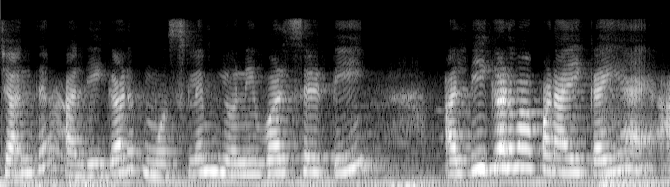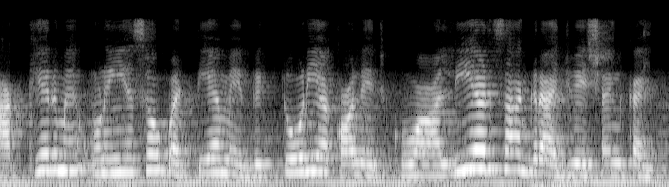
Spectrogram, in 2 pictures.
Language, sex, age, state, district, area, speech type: Sindhi, female, 30-45, Maharashtra, Mumbai Suburban, urban, read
